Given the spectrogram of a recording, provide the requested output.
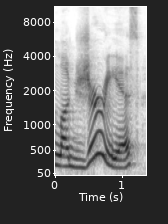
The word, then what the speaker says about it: luxurious: isn't it luxury luxurious the word luxury stresses the first syllable luxury but luxurious stresses the second syllable luxurious luxury luxurious now let's try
